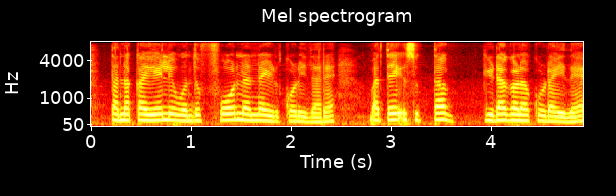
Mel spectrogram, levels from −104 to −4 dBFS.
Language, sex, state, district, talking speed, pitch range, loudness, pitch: Kannada, female, Karnataka, Raichur, 135 wpm, 185-220 Hz, -15 LUFS, 210 Hz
